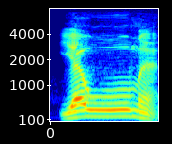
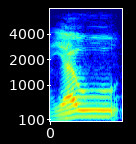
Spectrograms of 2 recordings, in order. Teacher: Waw dari mana waw? Dari dua bibir yang dimonyongkan.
